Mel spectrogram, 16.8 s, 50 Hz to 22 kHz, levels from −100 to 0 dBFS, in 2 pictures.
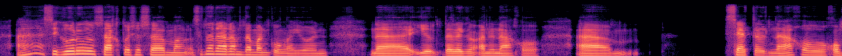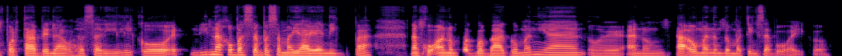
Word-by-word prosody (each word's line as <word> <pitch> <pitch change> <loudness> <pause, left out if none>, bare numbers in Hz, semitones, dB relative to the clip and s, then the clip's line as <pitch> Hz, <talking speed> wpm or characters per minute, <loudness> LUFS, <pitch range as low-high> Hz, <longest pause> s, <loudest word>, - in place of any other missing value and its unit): Ah, 210 +8 -4
siguro 200 +3 +4
sakto 165 -3 +2
siya 165 - -3
sa 155 0 +1
mga 145 -1 -5
sa 185 - -13
nararamdaman 185 -5 +3
ko 135 -3 -4
ngayon, 115 0 -6 0.5
na 120 0 +3
yung 130 0 0
talagang 130 0 +2
ano 125 0 -1
na 115 -2 +1
'ko, 110 - -9 0.3
um, 115 0 +2 1.0
settled 140 -1 +2
na 120 0 +2
ko, 145 -3 -3
komportable 130 -2 +2
na 120 +1 -1
ako 125 -1 -6
sa 120 0 -3
sarili 125 +5 -7
ko 125 -2 0
at - - -4
'di 165 +4 -7
na 170 - +6
ko 165 0 +1
basta-basta 150 -1 0
mayayanig 120 -3 +3 0.2
pa - - -1 0.4
ng 130 - +3
kung - - +1
anong 130 -2 +2
pagbabago 120 -1 +1
man 155 +6 -5
yan 150 -2 -3
or 115 0 -9
anong 115 0 -5 0.2
tao 125 +1 +6
man 125 0 -2
ang 125 - -8
dumating 120 0 -4
sa - - -4
buhay - - -10
ko. - - -14
130 Hz, 170 wpm, -22 LUFS, 120-155 Hz, 1.0 s, na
